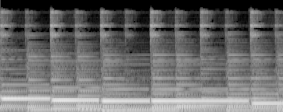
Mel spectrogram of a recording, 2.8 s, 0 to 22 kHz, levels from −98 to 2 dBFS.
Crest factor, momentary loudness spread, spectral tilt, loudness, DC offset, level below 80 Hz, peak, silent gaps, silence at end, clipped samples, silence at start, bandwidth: 10 dB; 3 LU; -6 dB/octave; -14 LUFS; under 0.1%; -30 dBFS; -2 dBFS; none; 0 s; under 0.1%; 0 s; 15.5 kHz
